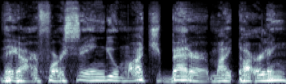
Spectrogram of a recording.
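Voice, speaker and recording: In a put-on character voice, a man sounds raspy and soft-spoken, medium in pitch, at a moderate pace. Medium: read story. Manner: falsely sweet.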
